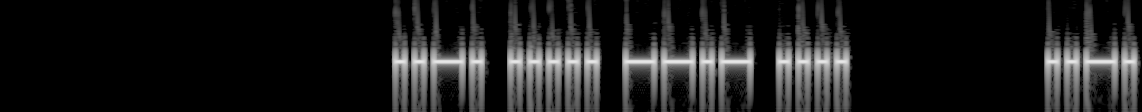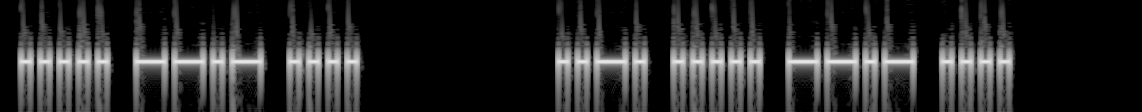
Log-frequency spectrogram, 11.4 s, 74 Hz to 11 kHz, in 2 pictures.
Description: Morse code, heard as a keyed tone, about 25 wpm, 700 Hz. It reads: F5QH F5QH F5QH
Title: DXCC-100 Call Signs - 4 Characters - Repeated 3x - 25wpm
